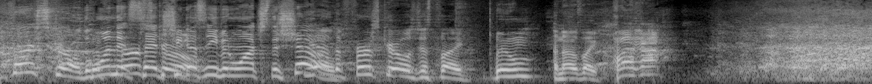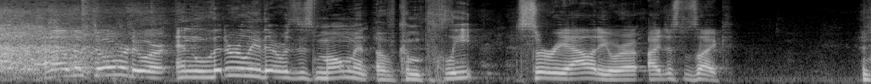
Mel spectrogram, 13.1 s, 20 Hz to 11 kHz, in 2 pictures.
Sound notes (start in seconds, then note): 5.9 audience laughing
